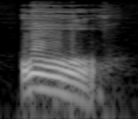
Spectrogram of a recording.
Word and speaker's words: au: Okay, so a plus le will become o, like that. You write it au, you pronounce it o.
